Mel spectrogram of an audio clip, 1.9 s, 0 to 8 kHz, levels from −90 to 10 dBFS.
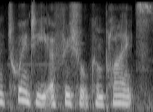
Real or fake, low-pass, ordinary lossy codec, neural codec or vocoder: real; 7.2 kHz; AAC, 32 kbps; none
